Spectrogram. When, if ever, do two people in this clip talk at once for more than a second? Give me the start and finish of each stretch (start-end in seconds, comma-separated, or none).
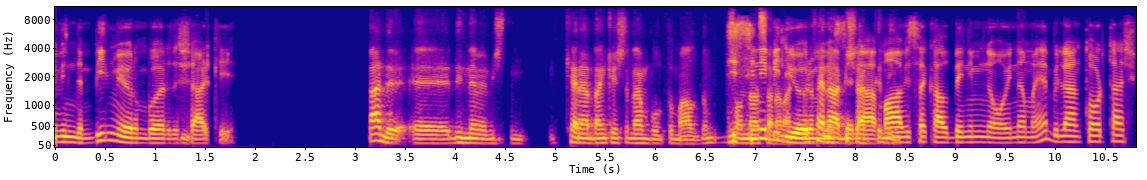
6.7-8.5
